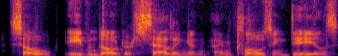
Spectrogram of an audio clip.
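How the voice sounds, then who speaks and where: Delivered at a moderate pace, the speech comes with an Irish accent. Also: man. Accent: Irish, understandable. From Ireland. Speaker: podcast host. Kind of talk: podcast interview. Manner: repeats words when starting sentences.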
